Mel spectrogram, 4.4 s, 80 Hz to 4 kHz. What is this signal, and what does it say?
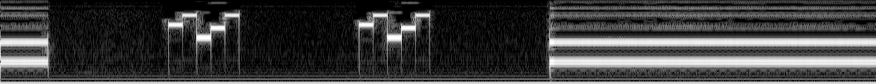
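Five-tone selective call (ZVEI), heard as quick runs of five tones, tones of about 80 ms. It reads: 88477 88477
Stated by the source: ZVEI five-tone call received by SDR, from feuerwehr-orlamuende.org (fire brigade Orlamünde).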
